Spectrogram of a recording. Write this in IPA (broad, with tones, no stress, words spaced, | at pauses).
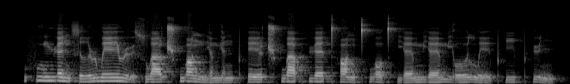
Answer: fu˥mɥɛ˥˩nsɹ̩˧˥ ɻwe˥ɪ̯ɻɻ̩˨˩ swä˧˥ʈ͡ʂʰwɑ˥˩ŋn̪jɛ˩mjɛ˩n pʰe˧˥ɪ̯ʈ͡ʂʰwä˥pʰɥɛ˥ t̪ʰɑ˥˧ŋt̪ʰwɔ˥˩t̪ʰjɛ˧˥ mjɛ˧˥mjo˧˥ʊ̯ lwḛ˨˩ɪ̯pʰi˥ pʰy˥˩n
